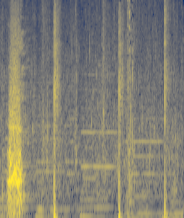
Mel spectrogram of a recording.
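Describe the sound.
A dog gives one loud bark, then three shorter yelps spaced out at intervals as it is chased off.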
